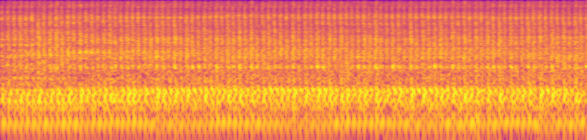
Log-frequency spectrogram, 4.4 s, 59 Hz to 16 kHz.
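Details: Suzuki RG125 two-stroke, fresh top-end rebuild, lacking power and not revving out properly: fast, fairly even rattle of about three knocks a second over a rough idle; suspected bottom end wear, not confirmed.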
